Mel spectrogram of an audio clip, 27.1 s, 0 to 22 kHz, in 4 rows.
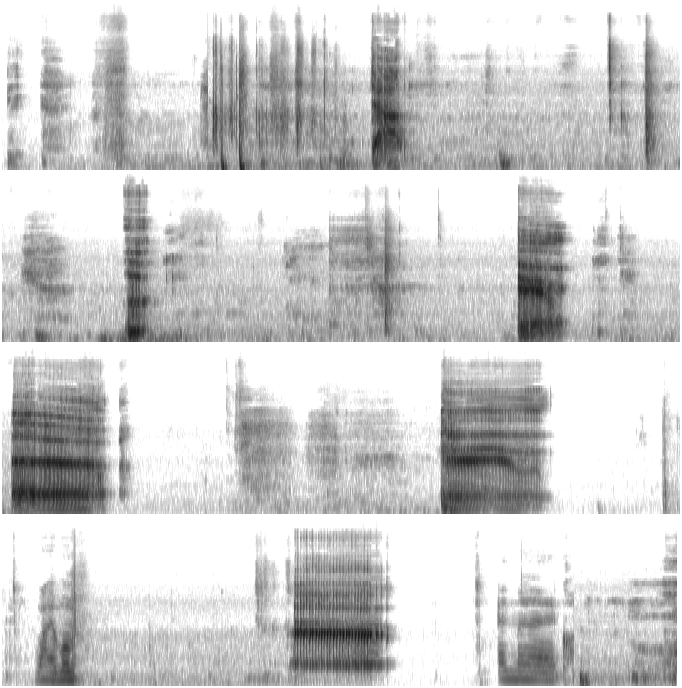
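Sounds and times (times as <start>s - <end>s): woman burping loudly: 8.0s - 8.6s, 12.0s - 12.5s, 13.7s - 14.8s, 18.0s - 19.1s, 23.2s - 24.3s.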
